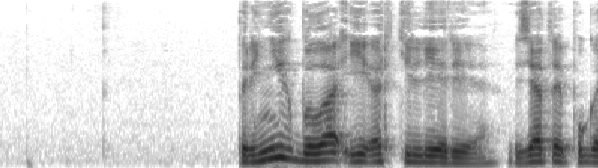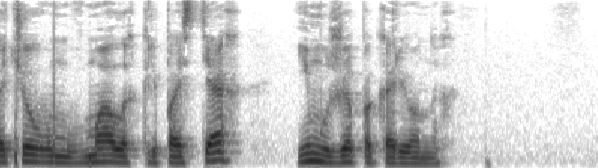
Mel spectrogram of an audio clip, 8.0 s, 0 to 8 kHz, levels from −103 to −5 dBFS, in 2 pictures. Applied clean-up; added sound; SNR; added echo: none; none; none; none.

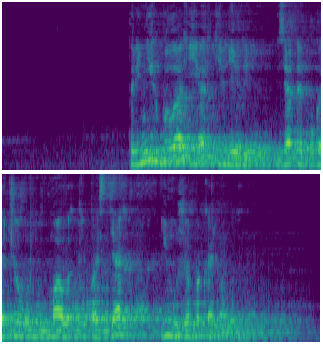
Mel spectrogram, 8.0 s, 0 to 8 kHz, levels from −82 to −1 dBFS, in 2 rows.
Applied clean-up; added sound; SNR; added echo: neural separator model SepFormer DNS4.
